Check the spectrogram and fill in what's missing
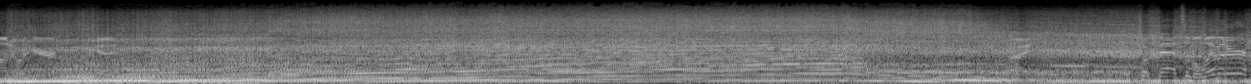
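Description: A 5th-generation Chevrolet Camaro 1LE engine, set up with a 7,000 rpm limiter, revs hard and loud up to the limiter, close by and under steady driving noise, with some talk over the engine.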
